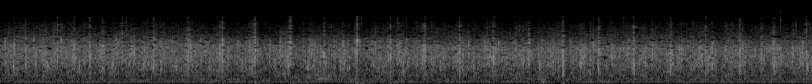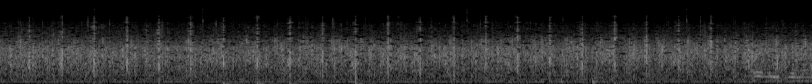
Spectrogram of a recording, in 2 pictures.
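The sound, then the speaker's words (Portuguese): An audience gives a round of applause to all of them, applauding steadily for the whole stretch, a dense, continuous patter of many hands clapping at an even loudness with no talking over it. “Vamos dar a todas uma salva de palmas.”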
